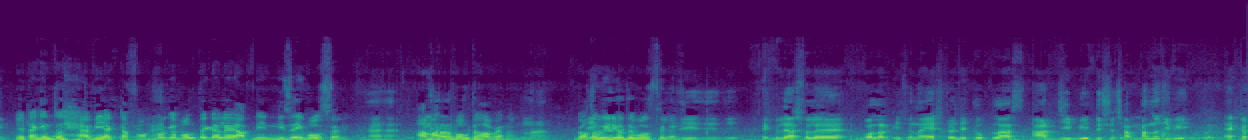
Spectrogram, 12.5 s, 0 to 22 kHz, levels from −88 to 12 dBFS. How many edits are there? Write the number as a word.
one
